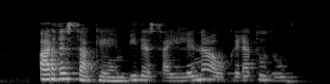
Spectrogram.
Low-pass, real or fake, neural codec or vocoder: 7.2 kHz; real; none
